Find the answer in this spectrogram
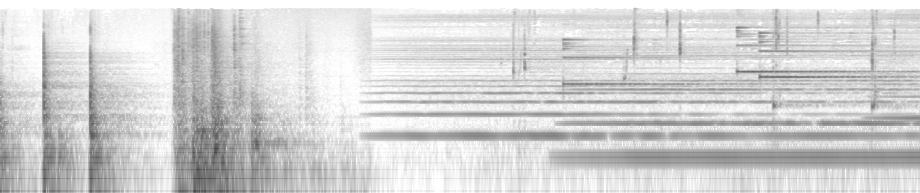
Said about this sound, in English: He walked up to Draupadi's room and knocked on the door.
